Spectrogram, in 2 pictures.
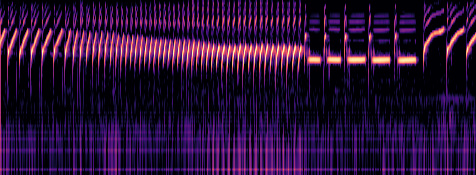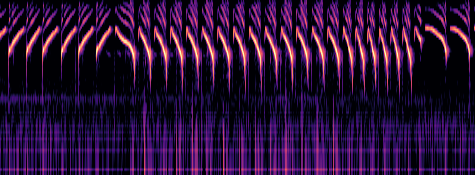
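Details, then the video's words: Canary rolling master song for lure training: a long buzzy trill that slowly falls in pitch, a few flat pure piping notes, then many repeated rising chirps in quick rhythmic series. "Masteran Suara Burung Kenari Gacor Panjang cuit cuit Ngerol untuk Pancingan Kenari!"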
